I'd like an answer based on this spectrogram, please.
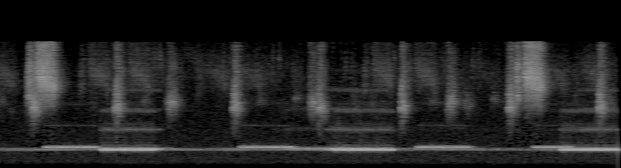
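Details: Crickets in grass at night, Bulgarian summer, surround-microphone recording: thin unbroken high trill that pulses louder and softer, swells lasting around half a second, overlapping callers, occasional brief crackling ticks higher up.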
